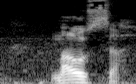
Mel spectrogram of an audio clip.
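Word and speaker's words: Mağusa: name of Fusta is Mousa as I told you the g is silent like an Edan T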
